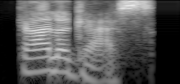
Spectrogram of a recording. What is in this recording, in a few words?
"Calor gas", Indian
